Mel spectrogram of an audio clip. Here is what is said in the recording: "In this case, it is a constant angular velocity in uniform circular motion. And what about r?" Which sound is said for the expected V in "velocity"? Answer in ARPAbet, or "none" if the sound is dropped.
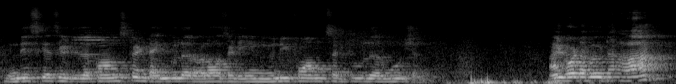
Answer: V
